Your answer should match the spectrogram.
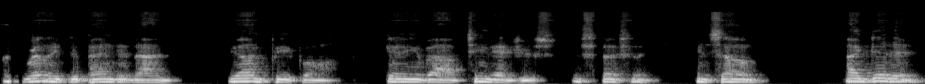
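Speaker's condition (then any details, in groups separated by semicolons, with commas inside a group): ALS; voice changed since onset, now a different voice, no spontaneous crying fits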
